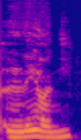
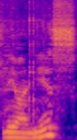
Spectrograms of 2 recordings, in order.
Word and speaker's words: Léonis: Puis elle prononçait ça Léonie. Ah, Puis là, moi, j'étais genre, ouais, ça se prononce Léonis.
